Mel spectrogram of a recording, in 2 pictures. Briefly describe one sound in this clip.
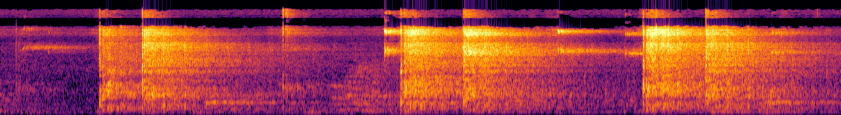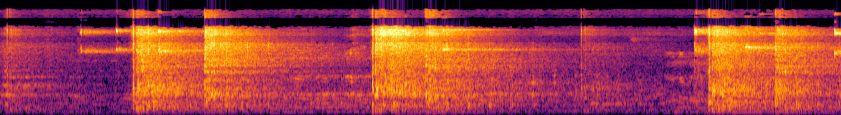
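Frontenis rackets strike a ball.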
